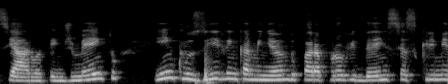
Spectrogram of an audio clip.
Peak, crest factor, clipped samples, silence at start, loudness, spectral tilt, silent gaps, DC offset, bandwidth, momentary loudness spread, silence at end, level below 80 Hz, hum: -4 dBFS; 16 dB; under 0.1%; 0 s; -22 LUFS; -6.5 dB/octave; none; under 0.1%; 14 kHz; 8 LU; 0 s; -50 dBFS; none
